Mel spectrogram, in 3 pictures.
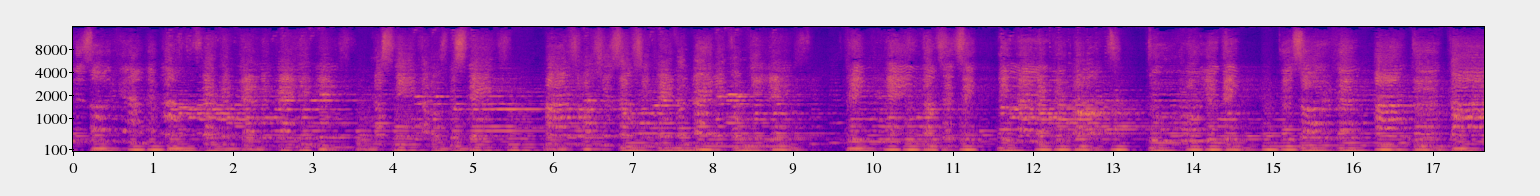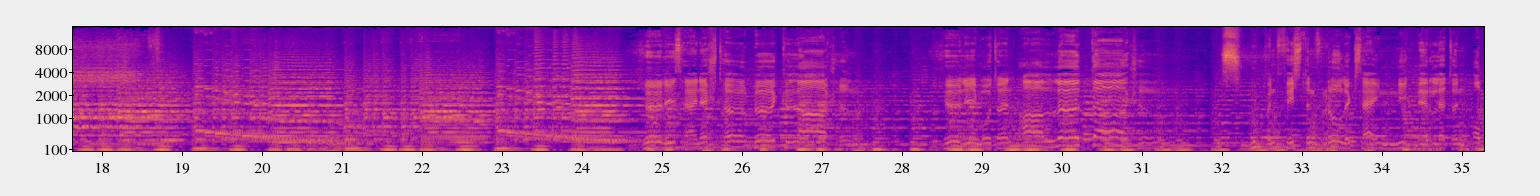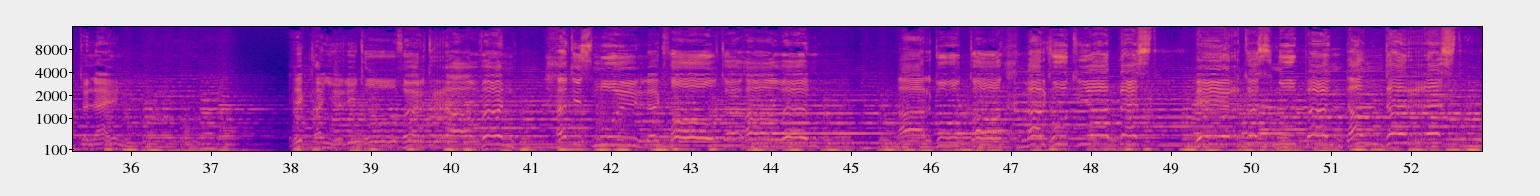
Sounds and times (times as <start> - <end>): Music: 0.0 - 52.8.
